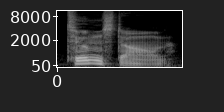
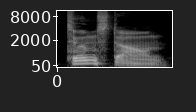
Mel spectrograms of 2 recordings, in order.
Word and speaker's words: tombstone: Tombstone. Tombstone. Tego B w środku nie wymawiamy.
